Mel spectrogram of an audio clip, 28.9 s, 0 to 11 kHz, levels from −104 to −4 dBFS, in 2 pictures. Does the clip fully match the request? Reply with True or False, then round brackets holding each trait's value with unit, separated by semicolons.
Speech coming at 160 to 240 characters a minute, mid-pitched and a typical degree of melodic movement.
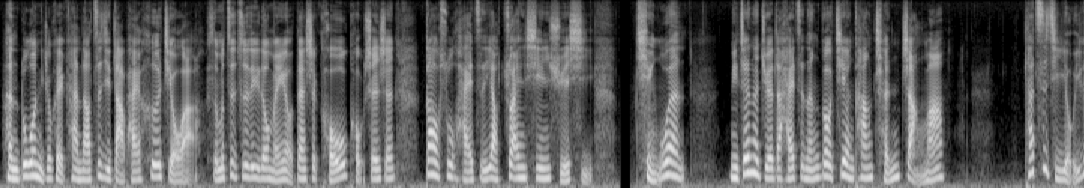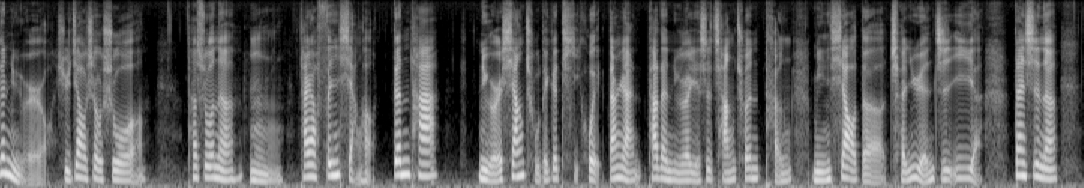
True (230 characters per minute; 180 Hz; 4.7 semitones)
